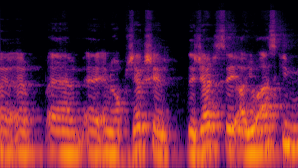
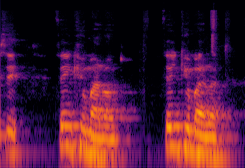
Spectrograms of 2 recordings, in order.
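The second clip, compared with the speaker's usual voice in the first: mock-sarcastic, mock-polite "thank you"; 2 semitones lower than usual. Retelling how a man said thank you, the speaker imitates mock-sarcastic thanks. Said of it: "he said thank you in a sarcastic way".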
